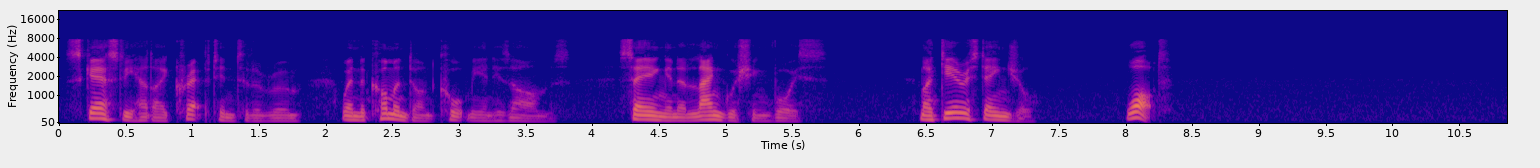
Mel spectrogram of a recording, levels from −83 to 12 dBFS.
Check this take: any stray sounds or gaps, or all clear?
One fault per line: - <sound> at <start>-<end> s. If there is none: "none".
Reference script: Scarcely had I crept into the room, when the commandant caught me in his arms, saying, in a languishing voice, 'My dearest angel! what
none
